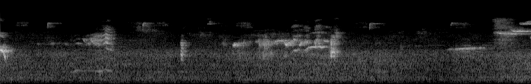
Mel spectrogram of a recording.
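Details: Starling singing in nature, recorded close: scattered short chirps, buzzy notes and high whistles with pauses between phrases, rising into a busier burst of mixed notes midway.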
